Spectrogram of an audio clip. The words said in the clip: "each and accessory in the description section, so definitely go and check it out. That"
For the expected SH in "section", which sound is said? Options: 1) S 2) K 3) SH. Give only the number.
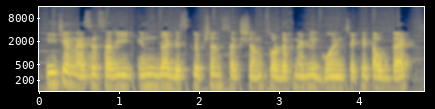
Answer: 3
